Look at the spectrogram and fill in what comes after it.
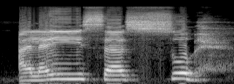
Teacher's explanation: हा की जो साउंड है वो जाहिर होनी चाहिए वक्फ की हालत में।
